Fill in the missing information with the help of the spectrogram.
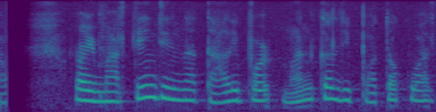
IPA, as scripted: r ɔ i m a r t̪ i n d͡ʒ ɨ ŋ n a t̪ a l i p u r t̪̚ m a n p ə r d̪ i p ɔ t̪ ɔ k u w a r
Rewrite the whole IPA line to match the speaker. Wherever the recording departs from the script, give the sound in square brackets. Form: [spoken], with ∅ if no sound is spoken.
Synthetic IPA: r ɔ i m a r t̪ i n d͡ʒ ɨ ŋ n a t̪ a l i p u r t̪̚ m a n [k] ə r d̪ i p ɔ t̪ ɔ k u w a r

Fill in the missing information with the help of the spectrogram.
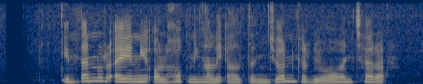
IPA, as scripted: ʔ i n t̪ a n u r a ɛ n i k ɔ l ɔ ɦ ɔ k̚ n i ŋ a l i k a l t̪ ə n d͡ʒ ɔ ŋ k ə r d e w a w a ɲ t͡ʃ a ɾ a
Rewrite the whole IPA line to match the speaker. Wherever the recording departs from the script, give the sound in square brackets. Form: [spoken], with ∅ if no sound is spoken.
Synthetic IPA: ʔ i n t̪ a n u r a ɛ n i [ʔ] ɔ l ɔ ɦ ɔ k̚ n i ŋ a l i [ʔ] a l t̪ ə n d͡ʒ ɔ [n] k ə r d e w a w a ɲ t͡ʃ a ɾ a

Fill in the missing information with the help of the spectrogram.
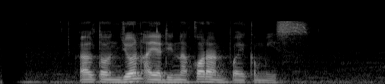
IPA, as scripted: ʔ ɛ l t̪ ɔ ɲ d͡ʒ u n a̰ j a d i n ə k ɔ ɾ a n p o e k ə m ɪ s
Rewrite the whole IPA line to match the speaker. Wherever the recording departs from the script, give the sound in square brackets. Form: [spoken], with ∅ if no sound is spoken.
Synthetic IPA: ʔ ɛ l t̪ ɔ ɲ d͡ʒ [ɔ] n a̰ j a d i n [a] k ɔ ɾ a n p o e k ə m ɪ s

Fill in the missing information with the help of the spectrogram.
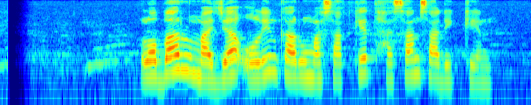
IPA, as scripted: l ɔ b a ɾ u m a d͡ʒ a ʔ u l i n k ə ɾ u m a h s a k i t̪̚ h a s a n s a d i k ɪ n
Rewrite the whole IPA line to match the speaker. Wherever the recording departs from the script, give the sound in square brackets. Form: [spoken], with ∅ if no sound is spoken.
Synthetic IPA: l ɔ b a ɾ u m a d͡ʒ a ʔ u l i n k [a] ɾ u m a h s a k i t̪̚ h a s a n s a d i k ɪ n

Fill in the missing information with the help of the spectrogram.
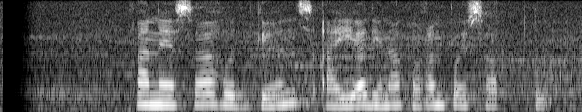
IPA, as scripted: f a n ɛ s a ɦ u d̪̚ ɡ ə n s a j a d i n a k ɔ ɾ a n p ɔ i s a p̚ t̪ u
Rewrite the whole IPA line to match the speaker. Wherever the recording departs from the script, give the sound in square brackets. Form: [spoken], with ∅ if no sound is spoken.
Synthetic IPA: f a n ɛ s a ɦ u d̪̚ ɡ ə n s a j a d i n a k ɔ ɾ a n p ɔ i s a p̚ t̪ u

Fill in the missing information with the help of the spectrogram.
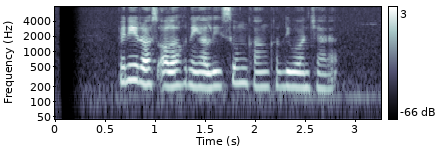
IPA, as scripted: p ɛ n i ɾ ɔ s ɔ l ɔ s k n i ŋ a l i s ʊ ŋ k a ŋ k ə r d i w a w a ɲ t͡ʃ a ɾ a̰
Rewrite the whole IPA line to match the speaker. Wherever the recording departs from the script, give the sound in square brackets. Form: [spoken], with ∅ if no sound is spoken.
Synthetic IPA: p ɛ n i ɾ ɔ s ɔ l ɔ [h] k n i ŋ a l i s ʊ ŋ k a ŋ k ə r d i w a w a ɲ t͡ʃ a ɾ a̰

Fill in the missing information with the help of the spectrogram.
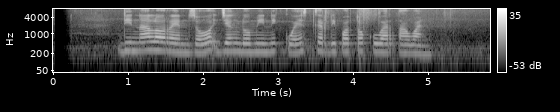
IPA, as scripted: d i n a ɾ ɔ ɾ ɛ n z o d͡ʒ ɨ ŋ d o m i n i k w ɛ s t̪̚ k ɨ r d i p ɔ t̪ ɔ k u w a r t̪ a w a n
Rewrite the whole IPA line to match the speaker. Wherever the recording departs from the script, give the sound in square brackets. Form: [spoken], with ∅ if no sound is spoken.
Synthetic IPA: d i n a [l] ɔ ɾ ɛ n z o d͡ʒ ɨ ŋ d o m i n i k w ɛ s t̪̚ k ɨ r d i p ɔ t̪ ɔ k u w a r t̪ a w a n

